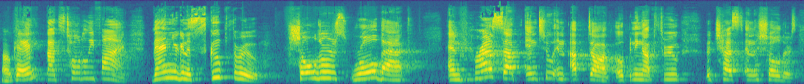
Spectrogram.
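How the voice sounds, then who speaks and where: A woman's voice: a little high, takes it slowly. A woman fitness instructor speaking while exercising, guiding a stretching workout with timed breathing cues and encouragement. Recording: long hall-like reverb.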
